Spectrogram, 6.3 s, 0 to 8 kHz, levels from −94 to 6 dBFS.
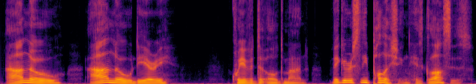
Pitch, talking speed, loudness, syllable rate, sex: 125 Hz, 115 wpm, -18 LUFS, 4.6 syllables/s, male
